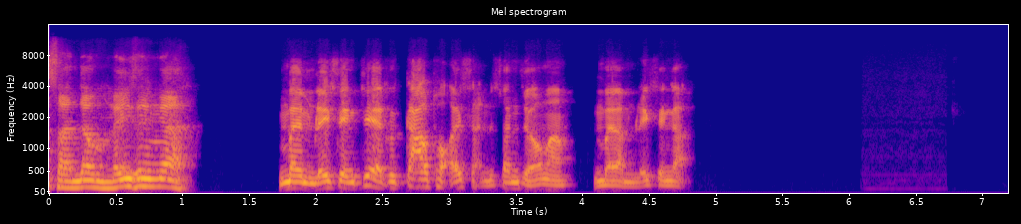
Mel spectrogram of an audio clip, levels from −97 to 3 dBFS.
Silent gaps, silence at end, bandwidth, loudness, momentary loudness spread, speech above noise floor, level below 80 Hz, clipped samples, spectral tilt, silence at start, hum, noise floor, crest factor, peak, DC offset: none; 2.4 s; 11.5 kHz; -21 LUFS; 10 LU; over 69 dB; -68 dBFS; under 0.1%; -5 dB/octave; 0 s; none; under -90 dBFS; 18 dB; -6 dBFS; under 0.1%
